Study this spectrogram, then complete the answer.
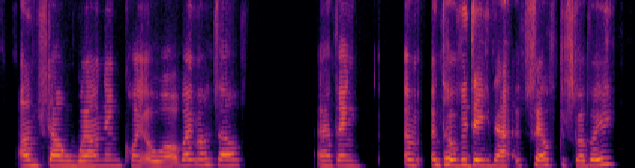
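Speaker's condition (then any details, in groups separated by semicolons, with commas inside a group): Cerebral palsy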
